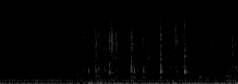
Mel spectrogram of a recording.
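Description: Faint computer keyboard keystrokes in a quick run, starting a little under a second in, as a word is typed.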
